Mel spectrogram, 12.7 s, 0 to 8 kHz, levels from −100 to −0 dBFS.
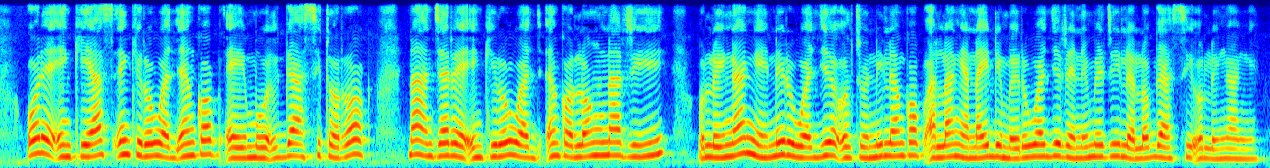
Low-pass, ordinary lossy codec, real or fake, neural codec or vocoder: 7.2 kHz; none; fake; codec, 16 kHz, 8 kbps, FunCodec, trained on LibriTTS, 25 frames a second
